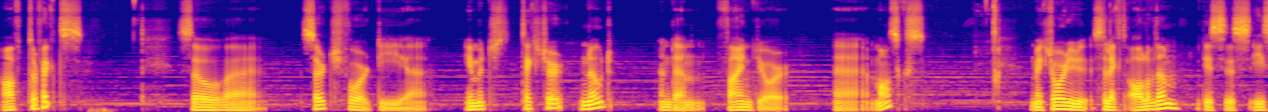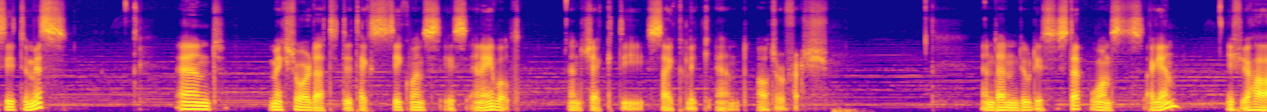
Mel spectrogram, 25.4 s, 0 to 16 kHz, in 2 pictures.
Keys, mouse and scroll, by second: 4.0 shift+a, 8.7 click, 23.3 click, 24.6 click.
